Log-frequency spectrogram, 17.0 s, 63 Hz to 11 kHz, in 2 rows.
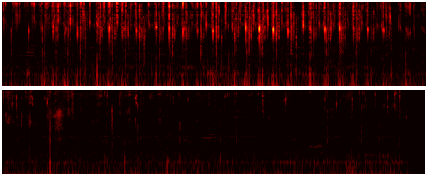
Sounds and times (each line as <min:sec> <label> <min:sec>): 0:00.0 Cat is drinking milk 0:16.9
